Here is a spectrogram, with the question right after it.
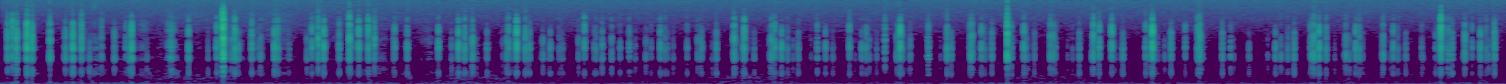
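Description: Long nails scratch rapidly across a purple textured hardcover notebook with a KRAFT label, held upright with its solid paper block. The result is a dense, quiet run of dry, bright scratching ticks over a steady low hum.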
